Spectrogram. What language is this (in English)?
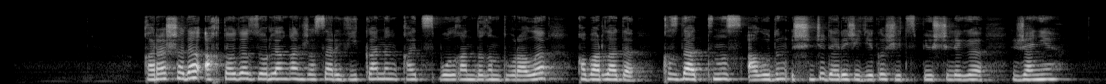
Kazakh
